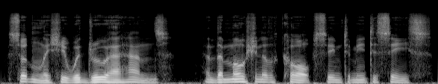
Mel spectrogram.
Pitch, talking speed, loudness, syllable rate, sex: 100 Hz, 220 wpm, -17 LUFS, 5.9 syllables/s, male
